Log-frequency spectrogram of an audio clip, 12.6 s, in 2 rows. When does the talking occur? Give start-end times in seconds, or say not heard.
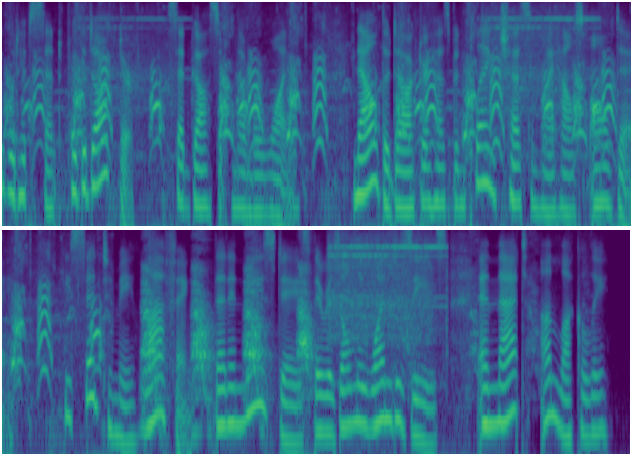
0.0-12.5.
